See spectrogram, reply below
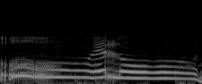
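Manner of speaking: ooh stretched out and pitched way up. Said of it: "He's like".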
